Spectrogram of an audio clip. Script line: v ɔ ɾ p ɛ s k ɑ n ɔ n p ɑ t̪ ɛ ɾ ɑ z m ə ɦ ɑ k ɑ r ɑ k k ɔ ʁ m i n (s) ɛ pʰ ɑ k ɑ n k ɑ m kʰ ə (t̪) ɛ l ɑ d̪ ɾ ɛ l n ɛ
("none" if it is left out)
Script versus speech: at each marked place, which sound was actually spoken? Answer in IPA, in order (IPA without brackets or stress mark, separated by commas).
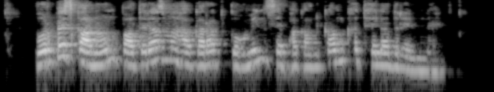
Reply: s, t̪ʰ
